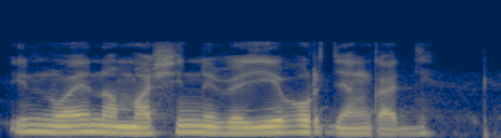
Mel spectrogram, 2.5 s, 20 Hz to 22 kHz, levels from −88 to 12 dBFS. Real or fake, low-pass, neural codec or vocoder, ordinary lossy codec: fake; 7.2 kHz; codec, 16 kHz, 4 kbps, X-Codec, HuBERT features, trained on LibriSpeech; none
